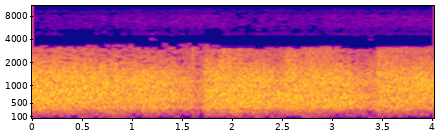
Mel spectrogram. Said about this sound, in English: They plunged through the thin veil of the waterfall, their guns blazing.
